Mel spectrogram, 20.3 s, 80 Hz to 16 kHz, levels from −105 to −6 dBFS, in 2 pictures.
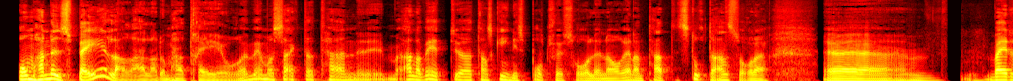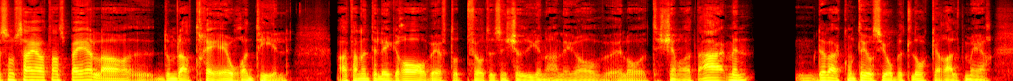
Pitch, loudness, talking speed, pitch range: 105 Hz, -30 LUFS, 210 wpm, 90-125 Hz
